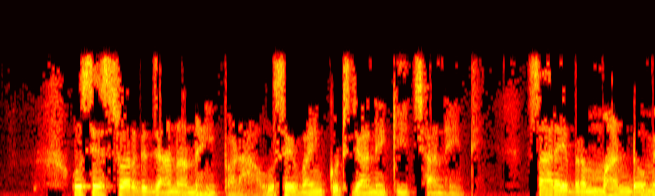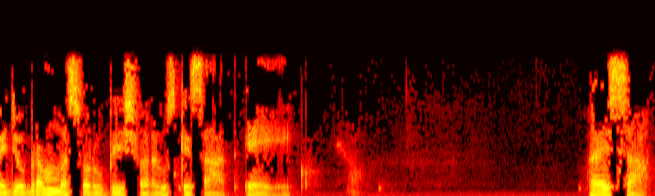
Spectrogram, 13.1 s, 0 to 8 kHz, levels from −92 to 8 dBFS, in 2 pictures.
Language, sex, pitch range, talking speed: Hindi, male, 90-110 Hz, 105 wpm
